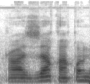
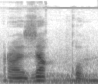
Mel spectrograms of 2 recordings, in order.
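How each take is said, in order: First: The vowel after the q sound is kept. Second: The q sound merges straight into the k. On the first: This is the word as originally written. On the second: This is how the word is recited.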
